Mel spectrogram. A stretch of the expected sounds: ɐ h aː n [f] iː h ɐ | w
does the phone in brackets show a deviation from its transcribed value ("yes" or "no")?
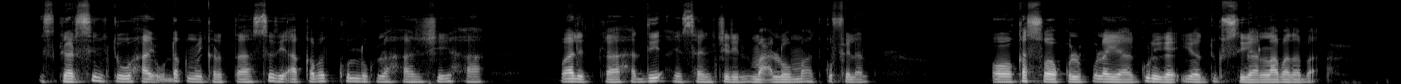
yes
